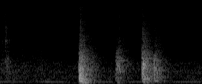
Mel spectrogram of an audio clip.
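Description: Three knocks in quick succession about a second in, the first the loudest: a toy's cardboard box being put away in a wooden cupboard.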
